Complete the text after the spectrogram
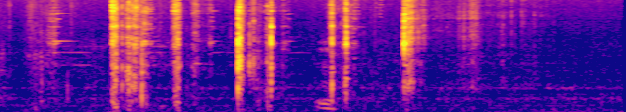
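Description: Loose pebbles and soil scatter and rattle.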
